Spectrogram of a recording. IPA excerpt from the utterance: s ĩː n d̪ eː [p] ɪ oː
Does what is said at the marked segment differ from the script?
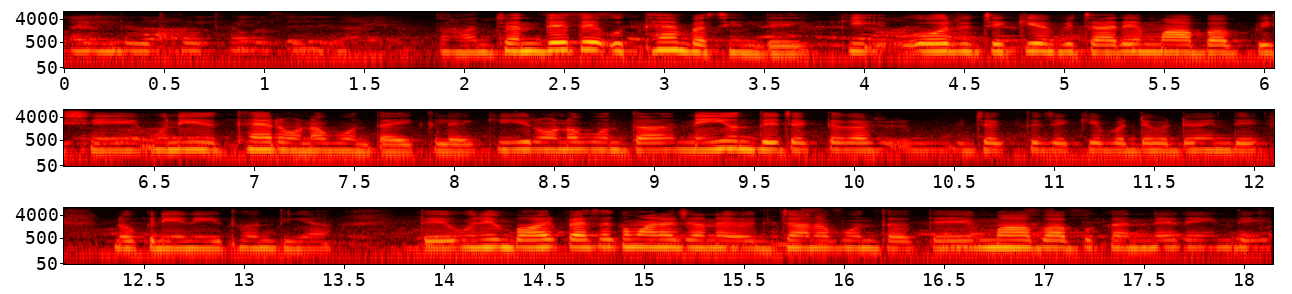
yes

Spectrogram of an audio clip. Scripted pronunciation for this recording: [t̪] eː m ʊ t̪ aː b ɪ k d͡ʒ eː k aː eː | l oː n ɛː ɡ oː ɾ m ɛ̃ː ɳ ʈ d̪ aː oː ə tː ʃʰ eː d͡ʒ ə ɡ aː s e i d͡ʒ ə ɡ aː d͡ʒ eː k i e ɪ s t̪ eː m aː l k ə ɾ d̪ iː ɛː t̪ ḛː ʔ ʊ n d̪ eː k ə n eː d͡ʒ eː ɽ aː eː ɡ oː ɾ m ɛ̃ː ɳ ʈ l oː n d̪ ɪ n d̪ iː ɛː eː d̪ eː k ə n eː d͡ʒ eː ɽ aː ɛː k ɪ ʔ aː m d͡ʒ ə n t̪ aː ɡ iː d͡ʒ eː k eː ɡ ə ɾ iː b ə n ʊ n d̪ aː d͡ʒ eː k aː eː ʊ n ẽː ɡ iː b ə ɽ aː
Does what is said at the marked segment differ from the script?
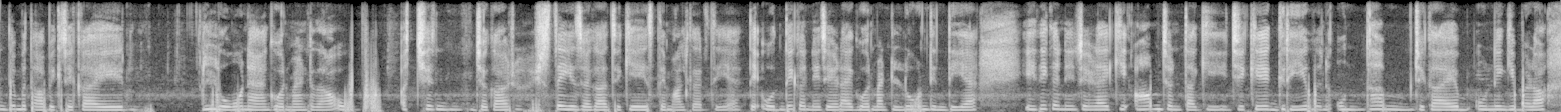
yes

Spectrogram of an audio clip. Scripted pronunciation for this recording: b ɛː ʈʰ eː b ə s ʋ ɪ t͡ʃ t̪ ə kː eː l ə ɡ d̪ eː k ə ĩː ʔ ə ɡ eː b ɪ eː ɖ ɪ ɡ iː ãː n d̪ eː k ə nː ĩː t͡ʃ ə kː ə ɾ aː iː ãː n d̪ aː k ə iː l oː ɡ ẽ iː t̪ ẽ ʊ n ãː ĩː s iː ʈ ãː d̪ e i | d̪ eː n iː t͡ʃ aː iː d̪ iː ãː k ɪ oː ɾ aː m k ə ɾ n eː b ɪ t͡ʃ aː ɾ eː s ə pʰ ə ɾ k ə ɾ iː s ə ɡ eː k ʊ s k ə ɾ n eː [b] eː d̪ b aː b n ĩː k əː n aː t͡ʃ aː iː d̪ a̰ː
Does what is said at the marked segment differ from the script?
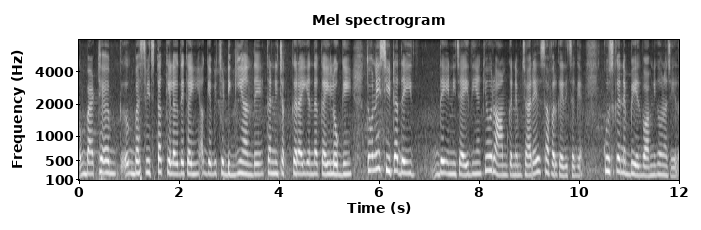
no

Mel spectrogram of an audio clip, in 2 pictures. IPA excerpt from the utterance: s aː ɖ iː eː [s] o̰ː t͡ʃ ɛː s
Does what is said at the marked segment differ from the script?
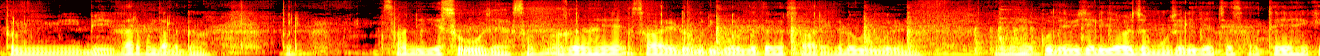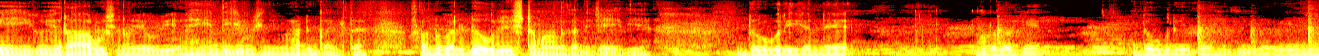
no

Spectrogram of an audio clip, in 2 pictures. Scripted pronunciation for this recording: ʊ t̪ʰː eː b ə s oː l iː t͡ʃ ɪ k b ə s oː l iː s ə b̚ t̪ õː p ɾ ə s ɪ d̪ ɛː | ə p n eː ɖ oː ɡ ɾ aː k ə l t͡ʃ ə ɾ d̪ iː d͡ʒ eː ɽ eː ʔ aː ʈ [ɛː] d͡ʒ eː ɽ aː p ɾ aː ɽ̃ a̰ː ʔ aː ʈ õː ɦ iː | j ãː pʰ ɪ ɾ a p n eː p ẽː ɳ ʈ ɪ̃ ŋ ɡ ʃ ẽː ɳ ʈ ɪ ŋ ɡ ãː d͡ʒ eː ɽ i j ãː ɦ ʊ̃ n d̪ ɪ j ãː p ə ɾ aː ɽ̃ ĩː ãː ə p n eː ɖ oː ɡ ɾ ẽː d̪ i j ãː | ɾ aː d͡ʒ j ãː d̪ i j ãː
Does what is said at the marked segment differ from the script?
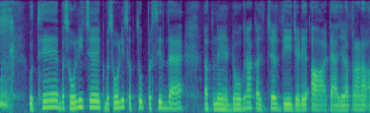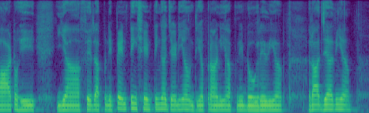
no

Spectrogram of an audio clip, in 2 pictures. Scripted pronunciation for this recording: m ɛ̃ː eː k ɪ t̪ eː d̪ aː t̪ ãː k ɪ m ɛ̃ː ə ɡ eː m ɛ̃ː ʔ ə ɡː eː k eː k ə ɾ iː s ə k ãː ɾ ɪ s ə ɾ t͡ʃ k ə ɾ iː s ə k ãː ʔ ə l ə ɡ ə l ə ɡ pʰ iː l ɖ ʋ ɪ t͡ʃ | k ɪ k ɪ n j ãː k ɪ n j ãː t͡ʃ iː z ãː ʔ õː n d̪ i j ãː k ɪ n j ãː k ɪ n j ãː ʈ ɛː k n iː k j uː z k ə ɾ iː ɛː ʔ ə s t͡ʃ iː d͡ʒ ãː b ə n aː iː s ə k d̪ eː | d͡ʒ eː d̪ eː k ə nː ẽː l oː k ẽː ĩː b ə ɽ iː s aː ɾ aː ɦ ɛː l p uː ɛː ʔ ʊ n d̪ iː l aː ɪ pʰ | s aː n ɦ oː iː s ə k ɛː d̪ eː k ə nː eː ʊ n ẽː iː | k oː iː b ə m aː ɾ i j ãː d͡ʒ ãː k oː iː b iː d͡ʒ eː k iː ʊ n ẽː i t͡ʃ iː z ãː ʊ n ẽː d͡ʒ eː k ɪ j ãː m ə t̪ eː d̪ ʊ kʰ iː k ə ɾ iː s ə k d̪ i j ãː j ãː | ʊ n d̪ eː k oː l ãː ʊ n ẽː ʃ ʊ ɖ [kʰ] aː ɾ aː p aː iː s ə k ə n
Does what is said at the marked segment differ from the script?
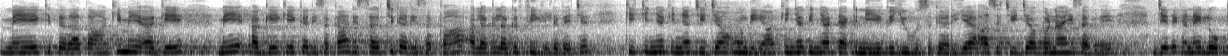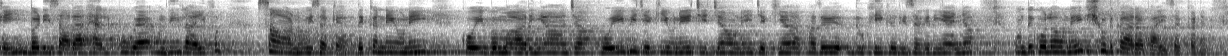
yes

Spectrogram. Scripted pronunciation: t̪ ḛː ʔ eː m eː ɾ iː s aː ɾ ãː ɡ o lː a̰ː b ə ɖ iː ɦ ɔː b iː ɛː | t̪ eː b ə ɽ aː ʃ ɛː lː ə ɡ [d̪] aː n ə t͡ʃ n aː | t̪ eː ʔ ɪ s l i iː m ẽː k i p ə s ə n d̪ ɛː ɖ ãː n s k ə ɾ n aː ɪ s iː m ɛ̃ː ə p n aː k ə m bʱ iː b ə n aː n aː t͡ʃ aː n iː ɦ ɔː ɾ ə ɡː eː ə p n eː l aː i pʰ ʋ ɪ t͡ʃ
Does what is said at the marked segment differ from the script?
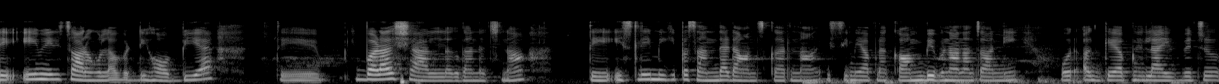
no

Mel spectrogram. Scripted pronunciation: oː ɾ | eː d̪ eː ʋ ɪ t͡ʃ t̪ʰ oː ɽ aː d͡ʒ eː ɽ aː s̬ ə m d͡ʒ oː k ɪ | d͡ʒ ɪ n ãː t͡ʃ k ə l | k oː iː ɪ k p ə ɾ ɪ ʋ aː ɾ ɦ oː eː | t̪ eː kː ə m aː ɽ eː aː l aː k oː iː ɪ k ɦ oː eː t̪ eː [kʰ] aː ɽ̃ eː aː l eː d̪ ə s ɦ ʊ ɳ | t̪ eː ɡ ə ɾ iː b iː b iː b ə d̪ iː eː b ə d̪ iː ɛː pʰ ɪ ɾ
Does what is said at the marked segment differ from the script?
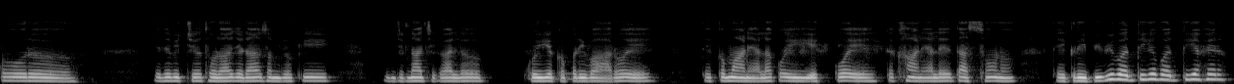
no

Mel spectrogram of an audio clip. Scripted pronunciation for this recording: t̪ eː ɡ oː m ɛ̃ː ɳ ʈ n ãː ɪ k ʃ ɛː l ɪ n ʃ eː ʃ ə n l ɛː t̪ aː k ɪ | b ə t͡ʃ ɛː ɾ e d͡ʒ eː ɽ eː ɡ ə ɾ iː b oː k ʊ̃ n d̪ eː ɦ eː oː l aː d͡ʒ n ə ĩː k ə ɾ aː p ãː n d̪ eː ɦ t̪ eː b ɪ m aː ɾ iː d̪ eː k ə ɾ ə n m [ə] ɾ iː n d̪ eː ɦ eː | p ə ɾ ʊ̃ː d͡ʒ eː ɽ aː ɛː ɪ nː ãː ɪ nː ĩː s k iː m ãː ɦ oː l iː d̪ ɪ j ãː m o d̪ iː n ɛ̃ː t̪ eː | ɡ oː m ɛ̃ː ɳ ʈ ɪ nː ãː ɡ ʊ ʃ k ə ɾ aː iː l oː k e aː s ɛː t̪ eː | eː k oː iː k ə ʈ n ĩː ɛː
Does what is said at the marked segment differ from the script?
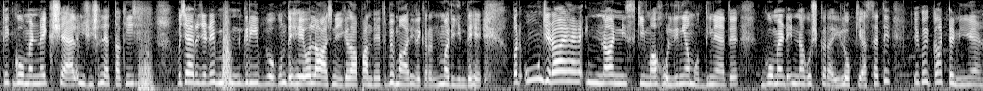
no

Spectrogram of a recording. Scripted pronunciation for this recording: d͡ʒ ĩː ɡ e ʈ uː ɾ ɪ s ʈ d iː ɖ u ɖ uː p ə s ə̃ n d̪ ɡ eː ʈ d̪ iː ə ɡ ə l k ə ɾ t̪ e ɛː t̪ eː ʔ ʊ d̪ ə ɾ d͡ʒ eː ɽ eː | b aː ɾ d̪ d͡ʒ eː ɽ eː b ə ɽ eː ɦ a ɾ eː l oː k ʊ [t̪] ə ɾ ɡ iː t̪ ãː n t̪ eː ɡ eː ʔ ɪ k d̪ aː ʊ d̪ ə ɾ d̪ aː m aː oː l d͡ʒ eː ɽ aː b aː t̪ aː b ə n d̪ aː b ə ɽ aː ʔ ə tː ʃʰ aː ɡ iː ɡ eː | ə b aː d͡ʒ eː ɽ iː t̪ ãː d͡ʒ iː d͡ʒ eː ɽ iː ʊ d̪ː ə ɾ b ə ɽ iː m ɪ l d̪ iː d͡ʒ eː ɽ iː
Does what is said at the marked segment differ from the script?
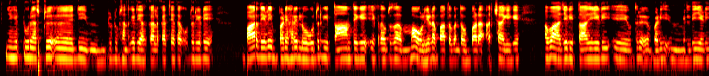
yes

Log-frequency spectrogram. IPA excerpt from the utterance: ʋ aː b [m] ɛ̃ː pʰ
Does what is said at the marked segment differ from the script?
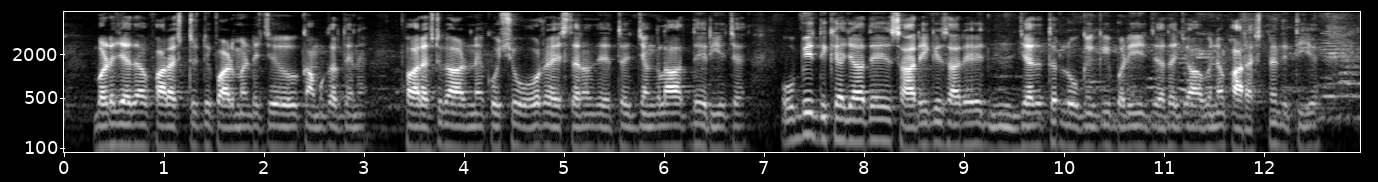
yes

